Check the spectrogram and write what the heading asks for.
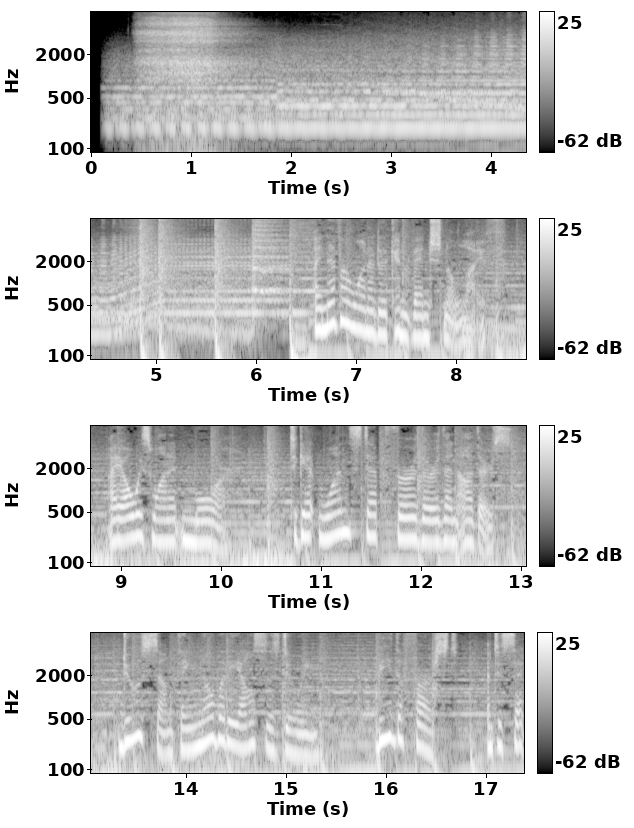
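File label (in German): US English, Kommentar Sanft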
